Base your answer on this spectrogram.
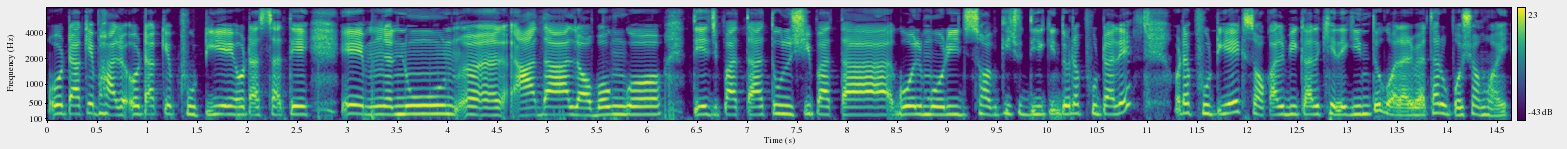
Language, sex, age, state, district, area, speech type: Bengali, female, 30-45, West Bengal, Jalpaiguri, rural, spontaneous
